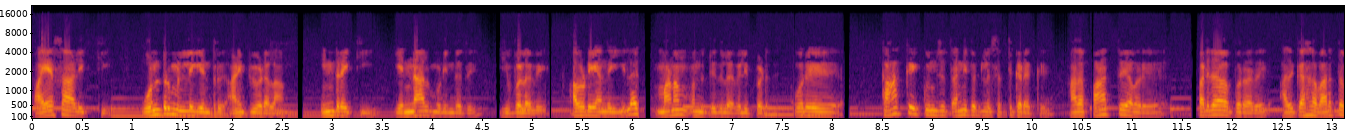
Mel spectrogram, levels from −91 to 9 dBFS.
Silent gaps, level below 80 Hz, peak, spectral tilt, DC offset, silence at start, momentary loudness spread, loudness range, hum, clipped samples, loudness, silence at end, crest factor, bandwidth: 2.65-2.70 s, 4.63-4.67 s, 6.12-6.18 s, 8.12-8.16 s, 11.59-11.64 s; -52 dBFS; -4 dBFS; -7.5 dB/octave; under 0.1%; 0 s; 12 LU; 2 LU; none; under 0.1%; -19 LUFS; 0 s; 16 dB; 16 kHz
